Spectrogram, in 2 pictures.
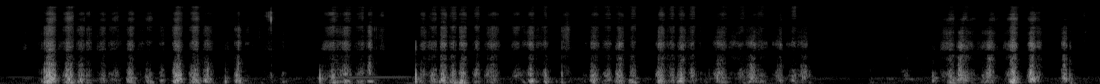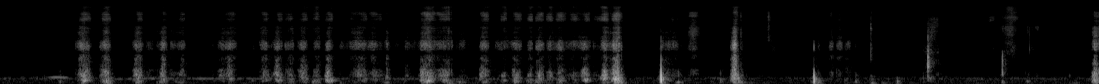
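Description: Pentel PG5 mechanical pencil writing cursive on lined paper: the lead scratches in many short strokes, with a brief pause about eight seconds in.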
